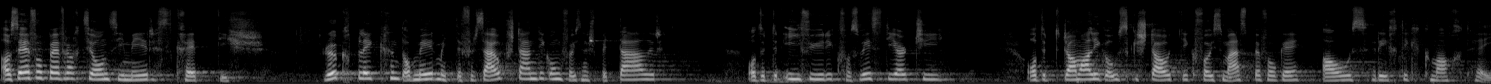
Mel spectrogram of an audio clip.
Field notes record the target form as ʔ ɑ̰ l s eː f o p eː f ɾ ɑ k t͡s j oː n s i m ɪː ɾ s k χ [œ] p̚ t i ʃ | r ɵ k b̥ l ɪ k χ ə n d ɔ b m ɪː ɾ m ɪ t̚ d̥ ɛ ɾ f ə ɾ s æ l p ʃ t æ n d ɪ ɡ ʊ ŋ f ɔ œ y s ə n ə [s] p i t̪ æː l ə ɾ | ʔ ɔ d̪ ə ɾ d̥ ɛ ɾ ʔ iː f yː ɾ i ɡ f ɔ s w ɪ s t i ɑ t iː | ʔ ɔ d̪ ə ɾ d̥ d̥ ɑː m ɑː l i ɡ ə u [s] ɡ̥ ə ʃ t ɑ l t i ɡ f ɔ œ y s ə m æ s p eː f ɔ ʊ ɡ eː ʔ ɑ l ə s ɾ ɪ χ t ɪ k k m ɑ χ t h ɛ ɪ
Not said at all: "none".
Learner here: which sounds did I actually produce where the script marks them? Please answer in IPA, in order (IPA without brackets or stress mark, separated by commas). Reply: ɛ, ʃ, s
